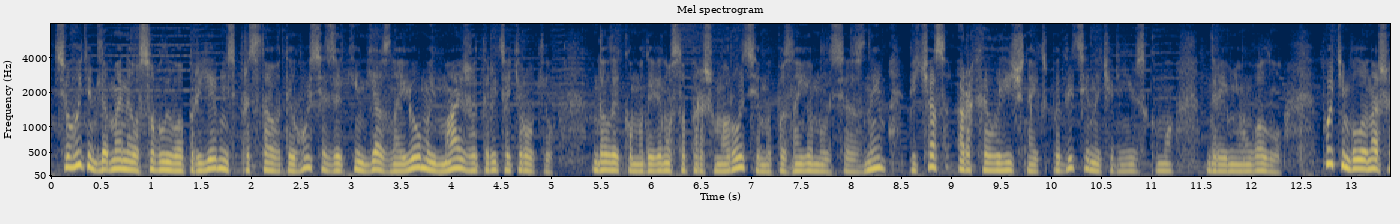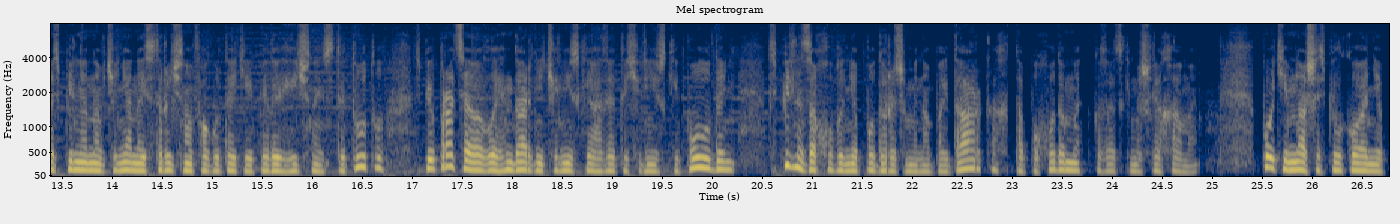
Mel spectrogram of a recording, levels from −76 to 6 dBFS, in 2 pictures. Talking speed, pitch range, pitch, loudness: 135 wpm, 130-155 Hz, 140 Hz, -15 LUFS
